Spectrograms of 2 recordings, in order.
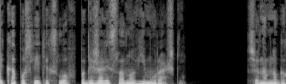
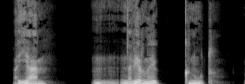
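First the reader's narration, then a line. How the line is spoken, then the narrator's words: Uncertain. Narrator (Russian): неуверенно сказал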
